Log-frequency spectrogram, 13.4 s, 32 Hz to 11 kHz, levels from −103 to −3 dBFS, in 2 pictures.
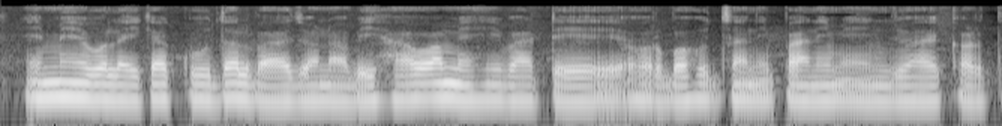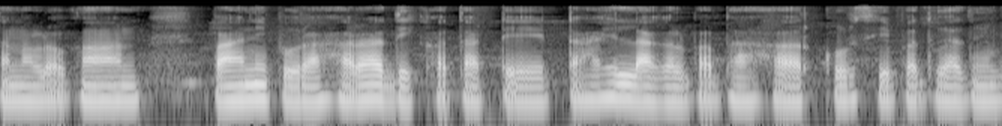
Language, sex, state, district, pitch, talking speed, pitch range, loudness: Bhojpuri, male, Uttar Pradesh, Deoria, 110 Hz, 145 wpm, 105-120 Hz, -23 LUFS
